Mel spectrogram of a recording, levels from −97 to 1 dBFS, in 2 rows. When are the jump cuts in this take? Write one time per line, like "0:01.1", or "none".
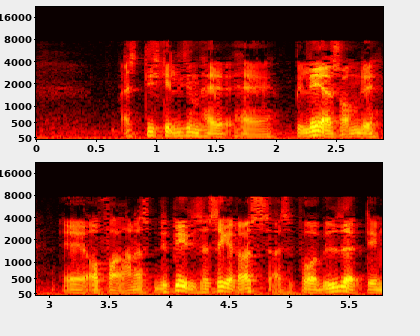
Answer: none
